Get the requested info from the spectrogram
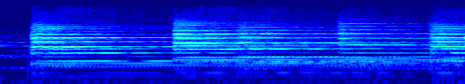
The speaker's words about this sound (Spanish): En el reloj del viejo hospital sonaron las doce campanadas, anunciando el comienzo de una noche más.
